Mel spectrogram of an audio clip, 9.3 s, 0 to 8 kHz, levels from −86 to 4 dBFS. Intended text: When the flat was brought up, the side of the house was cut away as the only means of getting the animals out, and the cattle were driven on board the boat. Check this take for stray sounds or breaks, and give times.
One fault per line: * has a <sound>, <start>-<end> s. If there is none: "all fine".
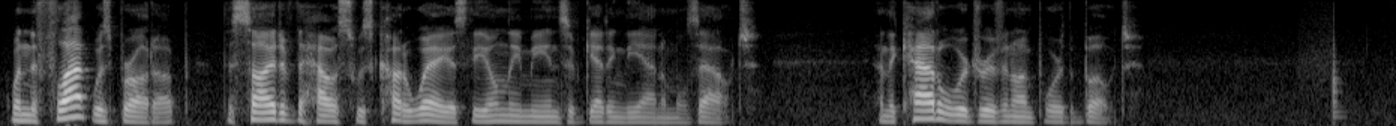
* has a thud, 8.6-9.0 s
